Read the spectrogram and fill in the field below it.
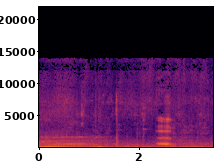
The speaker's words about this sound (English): I'm just trying to turn this corner, quite a few cars here, just that work, you see.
